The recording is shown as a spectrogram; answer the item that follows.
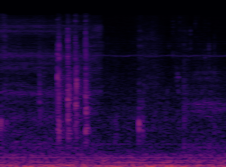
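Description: Typing on a computer keyboard: a quick run of keystrokes about half a second in, then a few scattered ones.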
